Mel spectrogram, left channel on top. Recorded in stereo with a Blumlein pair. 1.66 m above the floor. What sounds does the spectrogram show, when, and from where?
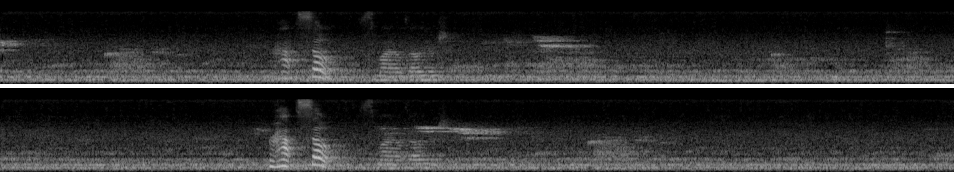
2.7 s a woman speaking: 40° right, 0.6 m; by 4.6 s 15° left, 1.7 m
